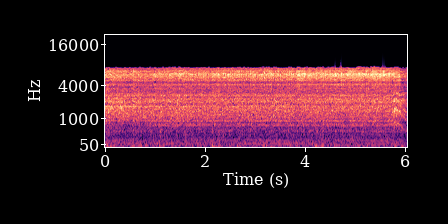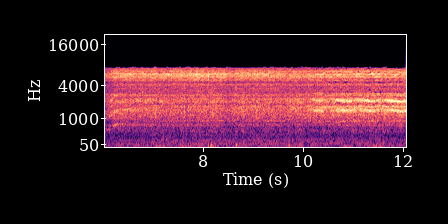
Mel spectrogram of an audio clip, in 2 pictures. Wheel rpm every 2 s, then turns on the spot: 230, 230, 220, 210, 230, 220.
none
